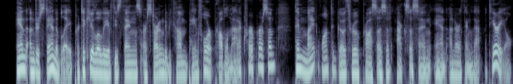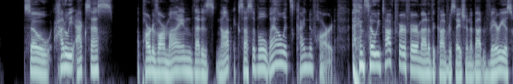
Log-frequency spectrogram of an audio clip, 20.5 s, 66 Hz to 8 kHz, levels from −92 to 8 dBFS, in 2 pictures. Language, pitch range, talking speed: English, 110-145 Hz, 180 wpm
